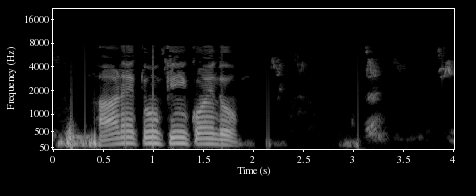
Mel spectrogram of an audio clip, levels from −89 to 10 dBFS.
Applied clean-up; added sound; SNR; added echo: none; none; none; none.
